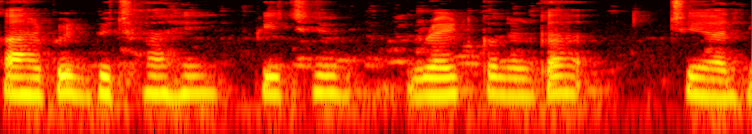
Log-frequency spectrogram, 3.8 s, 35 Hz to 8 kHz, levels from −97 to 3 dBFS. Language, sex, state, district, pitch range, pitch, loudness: Bhojpuri, female, Bihar, Saran, 165-185 Hz, 180 Hz, -29 LUFS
